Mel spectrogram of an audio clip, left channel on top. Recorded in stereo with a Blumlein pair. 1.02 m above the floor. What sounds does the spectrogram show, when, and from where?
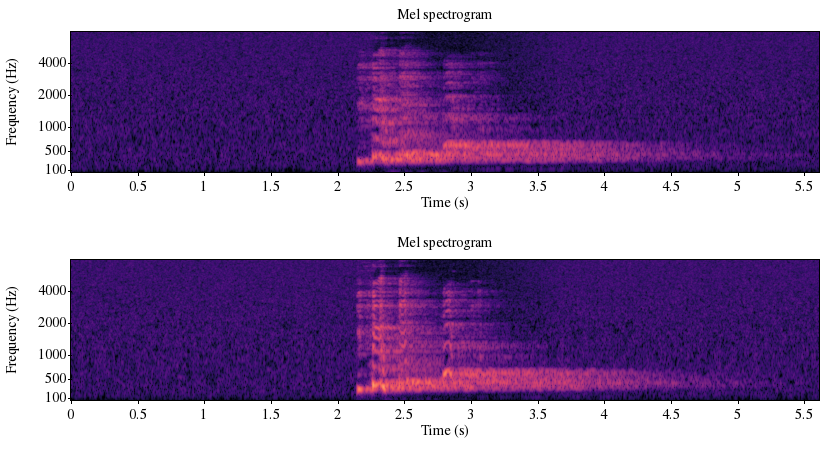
2.1 s laughter: 30° right, 2.5 m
